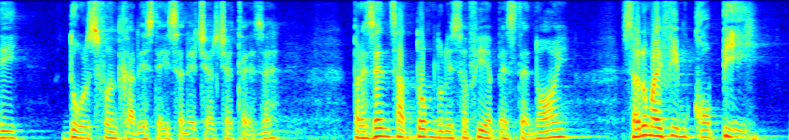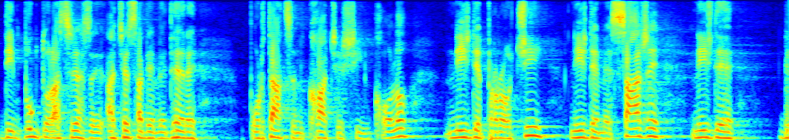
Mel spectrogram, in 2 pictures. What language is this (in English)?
Romanian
